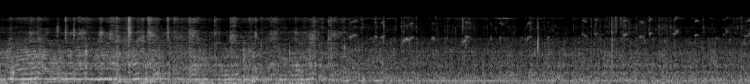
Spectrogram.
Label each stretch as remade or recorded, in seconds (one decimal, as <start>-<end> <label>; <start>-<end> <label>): 0.0-3.5 remade; 3.5-7.5 recorded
